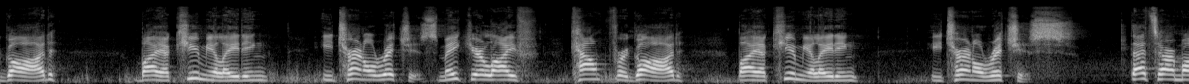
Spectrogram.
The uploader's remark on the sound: Originally recorded outdoors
